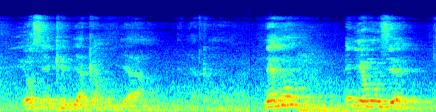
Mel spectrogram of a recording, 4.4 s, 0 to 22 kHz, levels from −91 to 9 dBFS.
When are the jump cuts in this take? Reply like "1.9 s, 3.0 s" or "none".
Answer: 2.4 s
